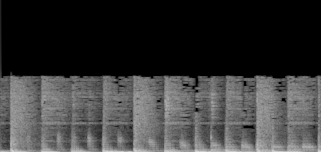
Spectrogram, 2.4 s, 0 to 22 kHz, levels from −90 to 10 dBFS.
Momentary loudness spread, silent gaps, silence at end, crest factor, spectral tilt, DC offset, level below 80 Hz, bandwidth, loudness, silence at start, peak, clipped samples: 4 LU; none; 0 s; 14 dB; -4.5 dB/octave; under 0.1%; -20 dBFS; 11.5 kHz; -16 LUFS; 0 s; 0 dBFS; under 0.1%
